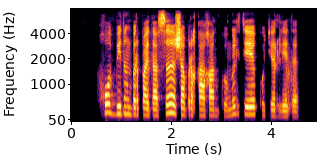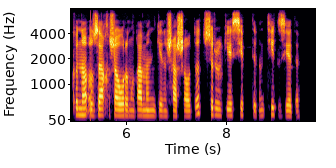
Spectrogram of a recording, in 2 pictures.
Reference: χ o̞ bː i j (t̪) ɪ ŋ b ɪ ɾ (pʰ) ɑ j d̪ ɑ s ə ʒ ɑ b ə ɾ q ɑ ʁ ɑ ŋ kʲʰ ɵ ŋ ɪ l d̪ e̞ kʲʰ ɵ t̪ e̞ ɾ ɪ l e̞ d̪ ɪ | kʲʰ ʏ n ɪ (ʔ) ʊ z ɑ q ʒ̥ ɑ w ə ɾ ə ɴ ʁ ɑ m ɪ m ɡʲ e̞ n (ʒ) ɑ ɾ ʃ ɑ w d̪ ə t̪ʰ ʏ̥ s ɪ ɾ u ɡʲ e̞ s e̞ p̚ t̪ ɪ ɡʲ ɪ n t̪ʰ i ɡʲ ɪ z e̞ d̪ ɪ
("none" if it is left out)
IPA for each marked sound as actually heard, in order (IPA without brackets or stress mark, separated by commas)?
d̪, pʰ, ʔ, ʃ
